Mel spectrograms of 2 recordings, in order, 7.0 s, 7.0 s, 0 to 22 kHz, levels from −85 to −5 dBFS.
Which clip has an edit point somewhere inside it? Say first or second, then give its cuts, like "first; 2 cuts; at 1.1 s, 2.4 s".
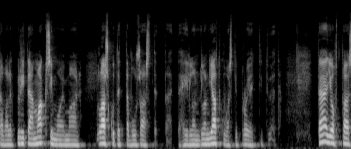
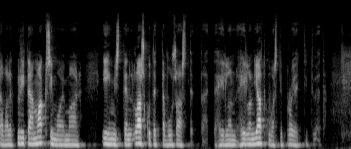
first; 2 cuts; at 1.9 s, 4.0 s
